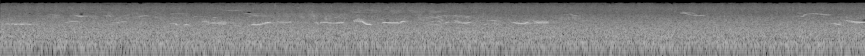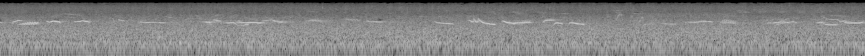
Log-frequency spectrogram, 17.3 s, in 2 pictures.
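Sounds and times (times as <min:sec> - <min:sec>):
birds singing in nature: 0:00.0 - 0:06.1, 0:06.7 - 0:07.3, 0:07.9 - 0:17.3.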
